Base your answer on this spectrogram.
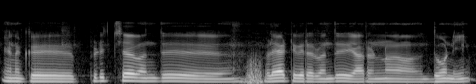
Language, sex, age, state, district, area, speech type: Tamil, male, 18-30, Tamil Nadu, Coimbatore, rural, spontaneous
